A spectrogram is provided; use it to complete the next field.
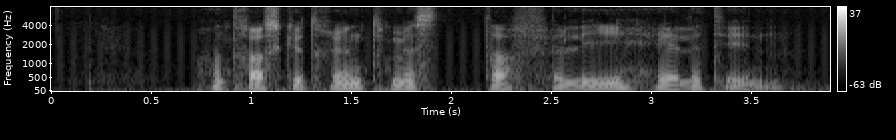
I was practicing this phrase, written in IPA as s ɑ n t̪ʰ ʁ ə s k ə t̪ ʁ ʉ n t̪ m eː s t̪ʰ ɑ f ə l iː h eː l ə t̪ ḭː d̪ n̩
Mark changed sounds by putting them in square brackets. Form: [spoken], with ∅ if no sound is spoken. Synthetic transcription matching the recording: [h] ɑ n t̪ʰ ʁ [ɑ] s k ə t̪ ʁ ʉ n t̪ m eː s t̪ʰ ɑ f ə l iː h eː l ə [t̪ʰ] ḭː d̪ n̩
